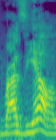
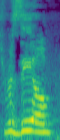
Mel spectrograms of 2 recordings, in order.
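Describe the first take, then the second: First: The name's ending rhymes with Castiel. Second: The name's ending does not rhyme with Castiel. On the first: The speaker calls it wrong. "I'm like Raziel, like Castiel" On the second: The speaker calls it right. "but no, it's Raziel"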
